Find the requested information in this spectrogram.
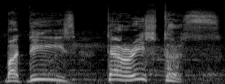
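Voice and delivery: dictator rallying the nation, building from whisper to shout; rousing political speech. Acted. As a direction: orate like a tyrant swaying a crowd.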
